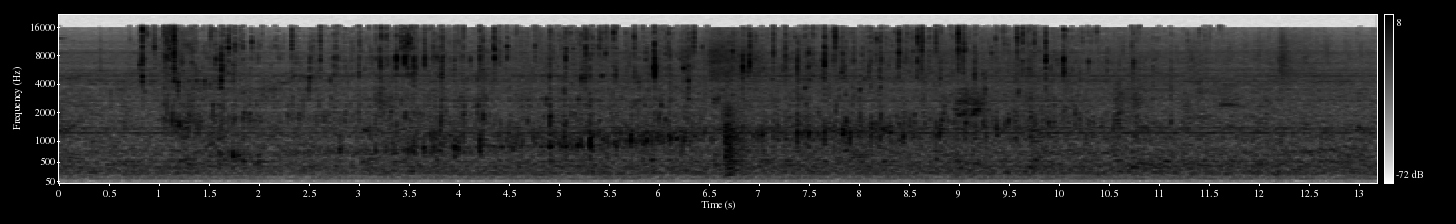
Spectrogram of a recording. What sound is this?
coffee pouring 1
This is a recording of coffee being poured into a mug at the Folsom St. Coffee Co. in Boulder, Colorado.
coffee, shop, pour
